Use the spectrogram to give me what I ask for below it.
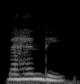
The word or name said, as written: Mehendi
